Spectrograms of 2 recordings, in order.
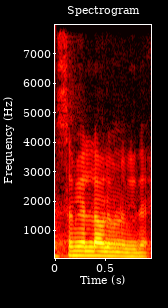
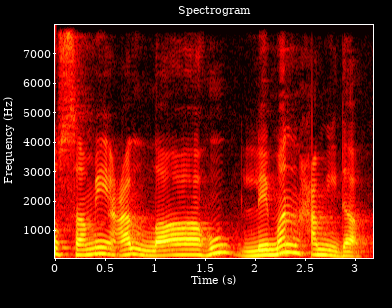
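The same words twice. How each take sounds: First: "समी अल्लाहु लिमन हमीदा" run into one blur; rushed mistaken recitation. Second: Slow "समी अल्लाहु लिमन हमीदा" with long vowels; unhurried correct recitation. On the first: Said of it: "ऐसे नहीं पढ़ना है". ("समी अल्लाहु लिमन हमीदा" हड़बड़ी में, मिलाकर) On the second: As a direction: take each word of "समी अल्लाहु लिमन हमीदा" separately. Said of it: "आराम से।". ("समी अल्लाहु लिमन हमीदा" आराम से, साफ़) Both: Shown as a demonstration.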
